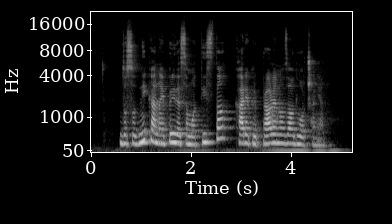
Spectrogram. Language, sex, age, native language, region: Slovenian, female, 30-49, Slovenian, Savinja region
